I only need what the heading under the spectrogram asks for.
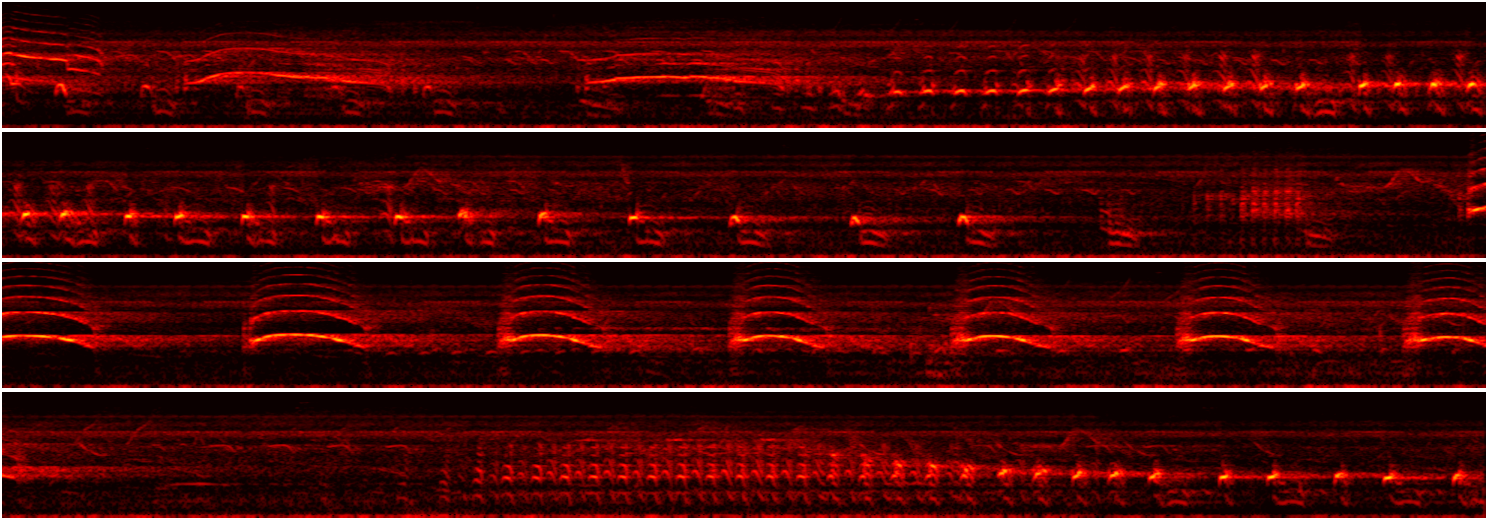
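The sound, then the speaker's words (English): Outdoor bird sounds in a riverine marsh at the Wakissa River's edge in Florida: a rapid, chattering run of grebe calls gives way to a series of loud, harsh, repeated red-shouldered hawk screams, with a limpkin calling among them and no talking. “Lang Elliott and Ted Mack went to the Wakissa River's edge and recorded chattering grebes, a limpkin, and the harsh call of a red-shouldered hawk.”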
